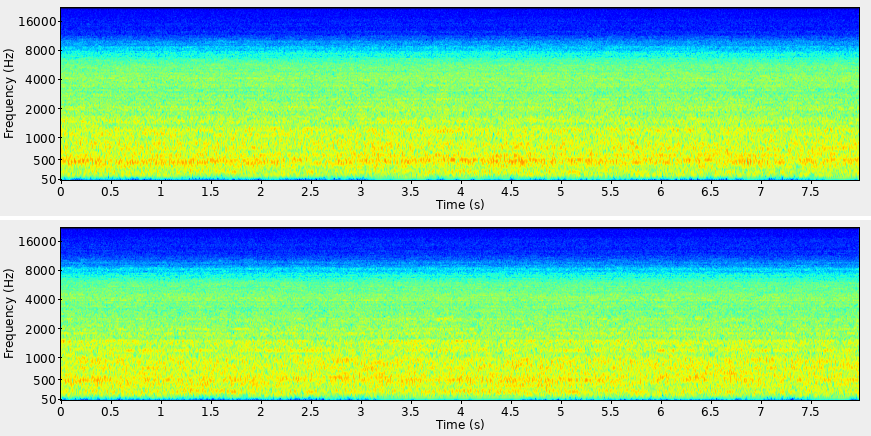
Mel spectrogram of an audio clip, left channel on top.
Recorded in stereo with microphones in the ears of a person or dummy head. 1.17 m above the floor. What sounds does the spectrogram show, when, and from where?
0.0 s running water: 10° right (ahead or behind), 0.9 m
